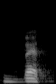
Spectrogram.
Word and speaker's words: Beth: If I put Dagesh, then its pronunciation is clear B. Beth. B. B in boy. Beth. So its pronunciation is Beth.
